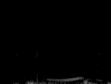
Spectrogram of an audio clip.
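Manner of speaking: sneering, scornful, contemptuous tone. The narrator reads the cat's reply to the mouse, sneering. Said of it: "sneered the cat".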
